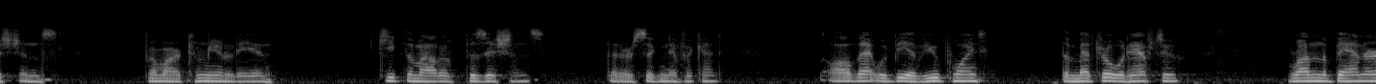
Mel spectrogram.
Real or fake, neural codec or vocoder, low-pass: real; none; 5.4 kHz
